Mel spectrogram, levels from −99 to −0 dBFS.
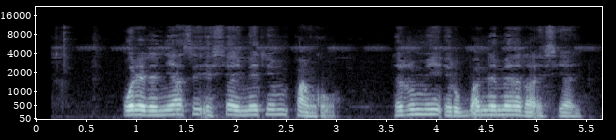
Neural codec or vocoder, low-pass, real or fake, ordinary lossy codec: none; 10.8 kHz; real; AAC, 32 kbps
